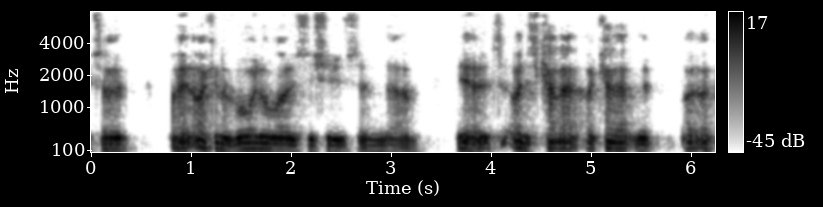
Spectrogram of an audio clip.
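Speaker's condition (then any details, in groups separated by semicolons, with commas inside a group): Parkinson's disease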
